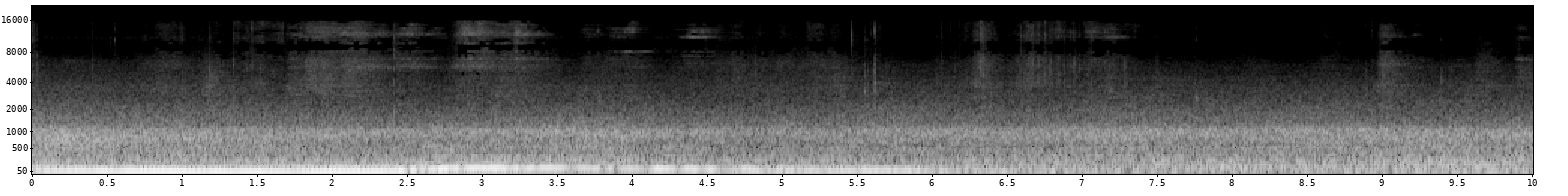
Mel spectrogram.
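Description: Low rumble of a heavy road vehicle's engine, rising in pitch about two and a half seconds in and fading away after about six seconds, over steady background noise.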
